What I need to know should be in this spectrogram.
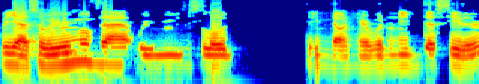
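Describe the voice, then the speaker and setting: The voice belongs to a man, medium in pitch with a dark, mellow tone. The sound is dry and close, with no echo. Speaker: stock trading chart analyst. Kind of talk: tutorial. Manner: fast.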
